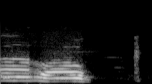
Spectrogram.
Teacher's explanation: ওয়াওটা দুই ঠোঁট গোলাকার হয়ে যাবে।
